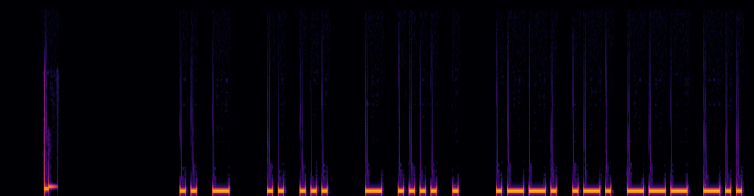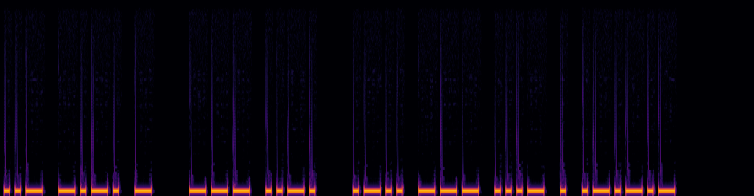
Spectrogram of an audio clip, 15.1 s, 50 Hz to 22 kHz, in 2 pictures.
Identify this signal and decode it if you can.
Morse code, heard as a keyed tone, about 21 wpm, 700 Hz. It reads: IT IS THE PRODUCT OF LOVE.
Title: Sentences from Top 1000 Words - Review Part 2 - 22wpm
